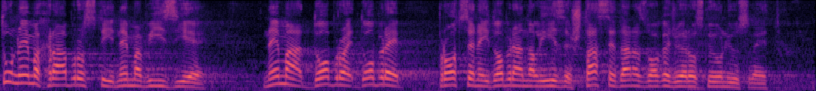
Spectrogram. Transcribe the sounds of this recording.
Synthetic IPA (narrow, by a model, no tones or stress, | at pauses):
t̪uːne̞ːmaxɾaːbɾo̞st̪ine̞ːmaʋiːzije̞ | ne̞ːmad̪o̞bɾojd̪o̞bɾe̞pɾo̞t̪se̞ne̞id̪o̞bɾe̞analiːze̞ʃt̪ase̞d̪anasd̪o̞ɡad͡ʒaueɾopskojuːniiusʋe̞ːt̪u̥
